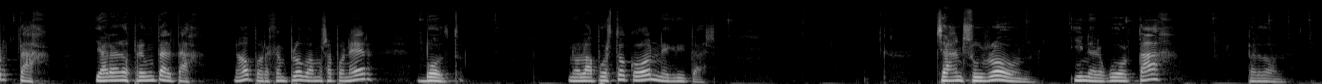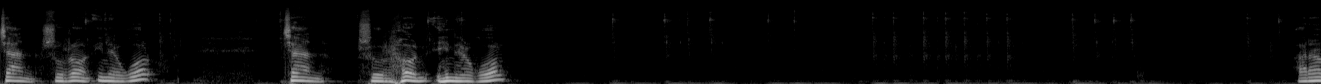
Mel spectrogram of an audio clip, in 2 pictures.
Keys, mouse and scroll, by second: 0.0-0.6 typing, 4.2 b, 4.9 Return, 7.2 j, 8.0 j, 9.4-17.8 typing, 12.1 Escape, 19.3-21.1 typing, 21.9 Escape, 22.3 Escape, 22.4 Escape, 22.6 Escape, 22.8 Escape, 23.1 Escape, 23.3 Escape, 23.7-26.0 typing, 25.7 Escape.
